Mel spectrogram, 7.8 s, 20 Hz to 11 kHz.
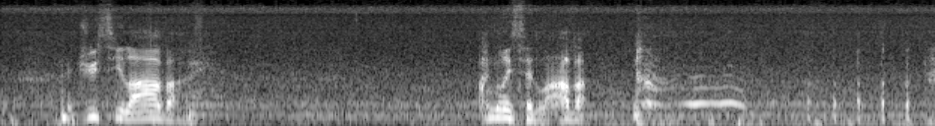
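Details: Bees working around an opened hive during an inspection, dated 19/3/22: loud buzzing passes with bending, wavering pitch sweep close by in bursts, separated by quieter stretches of background hum.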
